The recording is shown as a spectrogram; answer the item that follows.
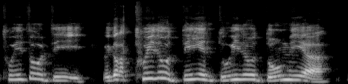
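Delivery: put-on Scottish accent. Retelling what a school teacher used to say: imitating a Scottish teacher. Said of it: "He'd say that".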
